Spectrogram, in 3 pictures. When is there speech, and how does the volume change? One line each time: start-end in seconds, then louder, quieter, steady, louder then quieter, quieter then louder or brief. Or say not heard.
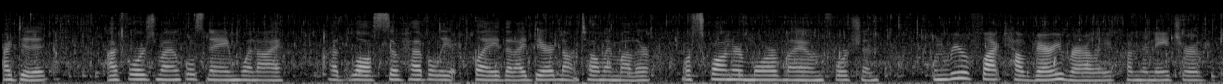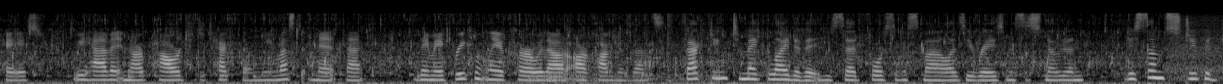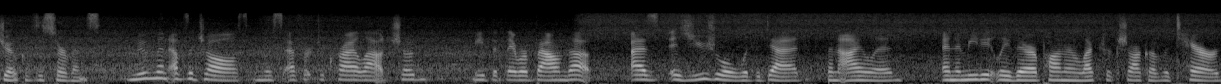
0.0-36.6 steady.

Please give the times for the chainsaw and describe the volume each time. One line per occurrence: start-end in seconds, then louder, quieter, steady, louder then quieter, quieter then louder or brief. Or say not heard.
not heard.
